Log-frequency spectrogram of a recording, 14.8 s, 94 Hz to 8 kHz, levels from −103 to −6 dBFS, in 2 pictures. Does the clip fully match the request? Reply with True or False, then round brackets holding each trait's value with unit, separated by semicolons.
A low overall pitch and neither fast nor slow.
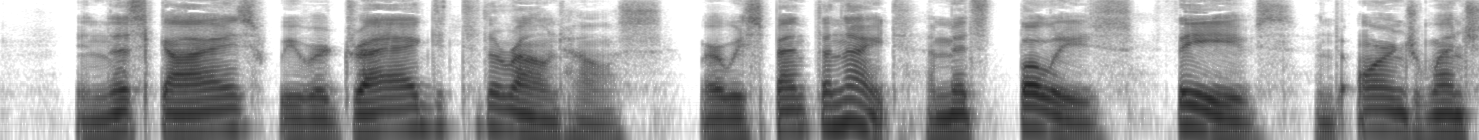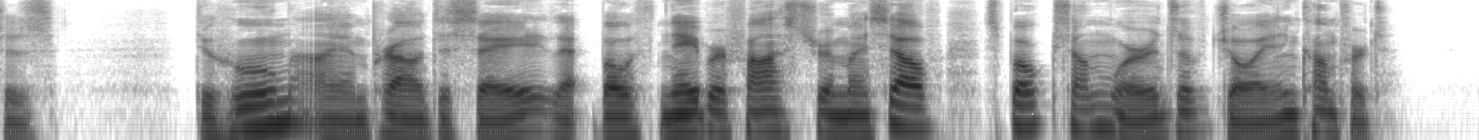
True (105 Hz; 165 wpm)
